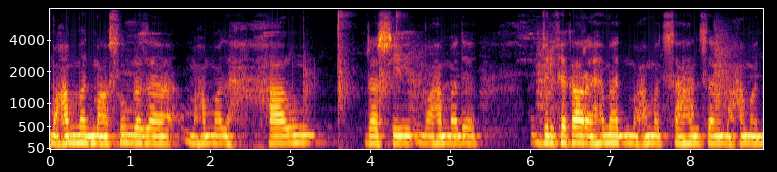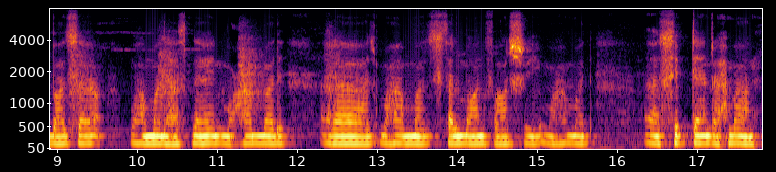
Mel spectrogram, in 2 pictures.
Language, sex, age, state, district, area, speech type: Urdu, male, 45-60, Bihar, Darbhanga, rural, spontaneous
